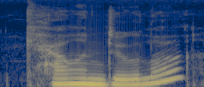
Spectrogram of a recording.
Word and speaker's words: calendula: And then the other one is calendula?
